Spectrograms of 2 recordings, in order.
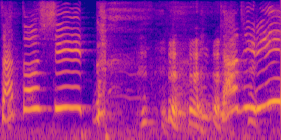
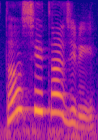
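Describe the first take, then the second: First: It is said in a Pikachu voice. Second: It is said in her normal voice.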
